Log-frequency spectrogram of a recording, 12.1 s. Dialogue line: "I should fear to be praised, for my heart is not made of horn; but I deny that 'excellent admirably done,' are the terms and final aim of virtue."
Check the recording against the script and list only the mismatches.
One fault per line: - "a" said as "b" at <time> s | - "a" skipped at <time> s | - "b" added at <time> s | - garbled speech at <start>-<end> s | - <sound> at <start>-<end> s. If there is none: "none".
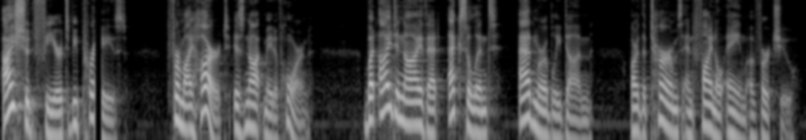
- dropout at 1.4-1.5 s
